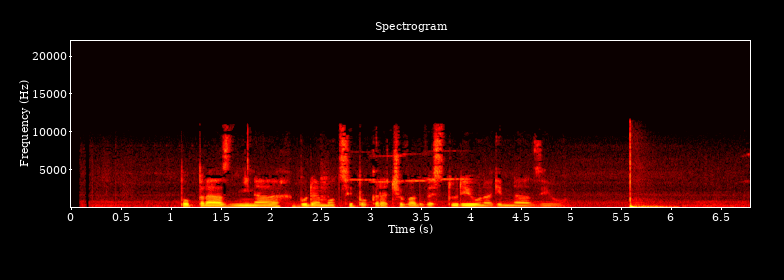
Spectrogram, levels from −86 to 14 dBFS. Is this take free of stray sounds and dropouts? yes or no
no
